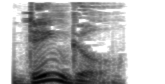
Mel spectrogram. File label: "dingle", pronounce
